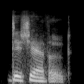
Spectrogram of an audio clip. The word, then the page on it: dishevelled: Indian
